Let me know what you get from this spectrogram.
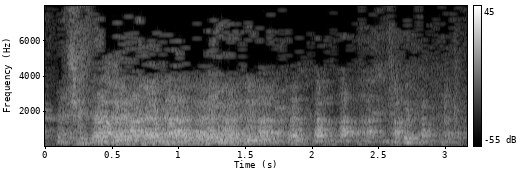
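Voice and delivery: loud, high embarrassed laughing burst. Real, not acted. A speaker laughing at his own slides, loud embarrassed laugh. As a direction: laugh it off, caught out.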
